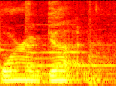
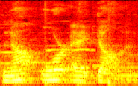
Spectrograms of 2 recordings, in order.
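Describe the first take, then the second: First: It is pronounced the way locals say it. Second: It is pronounced the way outsiders say it. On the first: The speaker calls it right. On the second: The speaker calls it wrong.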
